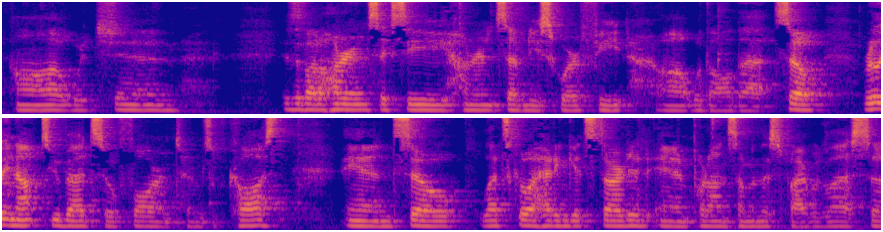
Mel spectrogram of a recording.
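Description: A man's mid-pitched voice walking viewers through a build in a bare, echoing wooden loft, the sort heard on a weekend workshop vlog. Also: darkish tone. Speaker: DIY woodworker presenting a project video. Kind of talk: explanatory vlog to camera. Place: large empty timber barn loft, indoors. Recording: roomy echo, faint background noise and clicks.

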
